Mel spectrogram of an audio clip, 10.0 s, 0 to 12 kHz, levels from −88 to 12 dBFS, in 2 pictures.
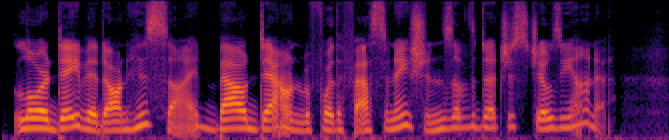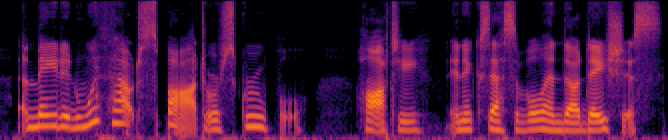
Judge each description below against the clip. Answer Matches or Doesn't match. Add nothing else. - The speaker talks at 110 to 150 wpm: Matches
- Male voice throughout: Doesn't match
